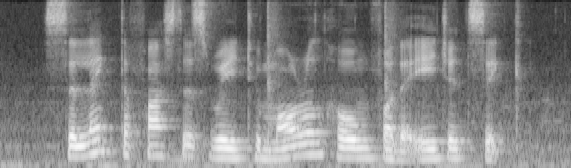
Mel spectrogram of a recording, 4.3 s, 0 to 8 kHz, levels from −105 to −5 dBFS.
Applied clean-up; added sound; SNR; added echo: none; Snare drum; 19 dB; none.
